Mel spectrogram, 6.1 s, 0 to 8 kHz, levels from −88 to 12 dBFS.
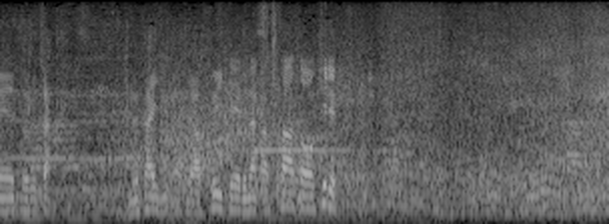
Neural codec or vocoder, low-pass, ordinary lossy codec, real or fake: none; none; none; real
